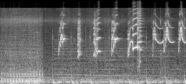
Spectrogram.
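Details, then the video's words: Javan myna in the wild: after a brief low engine-like rumble, a string of sharp, slurred whistles and squeaky notes, some doubled, delivered at about three per second. "Masteran Burung Jalak Kebo Jabo Jalbo Asli Alam Liar"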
